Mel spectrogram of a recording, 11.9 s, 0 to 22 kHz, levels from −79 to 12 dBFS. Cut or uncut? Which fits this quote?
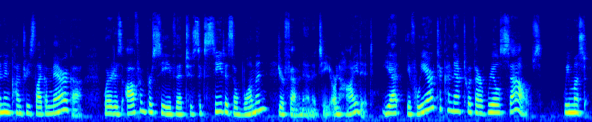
cut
